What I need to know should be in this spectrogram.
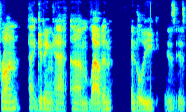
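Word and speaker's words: Leuven: luden or against luden I believe it's it's pronounced Lowden and I know I've made the mistake of saying luden in the past um yeah with one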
